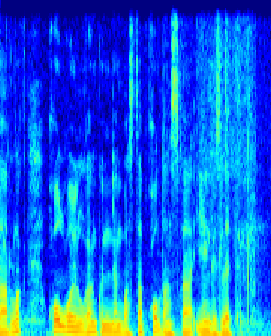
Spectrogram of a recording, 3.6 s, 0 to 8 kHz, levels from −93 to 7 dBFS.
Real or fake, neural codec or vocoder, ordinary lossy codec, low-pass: real; none; none; none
